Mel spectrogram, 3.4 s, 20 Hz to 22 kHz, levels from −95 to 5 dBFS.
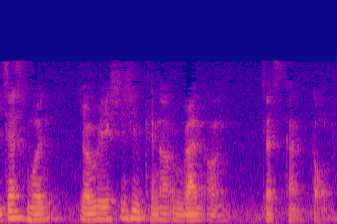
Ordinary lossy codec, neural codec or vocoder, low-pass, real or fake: MP3, 32 kbps; vocoder, 22.05 kHz, 80 mel bands, WaveNeXt; 7.2 kHz; fake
